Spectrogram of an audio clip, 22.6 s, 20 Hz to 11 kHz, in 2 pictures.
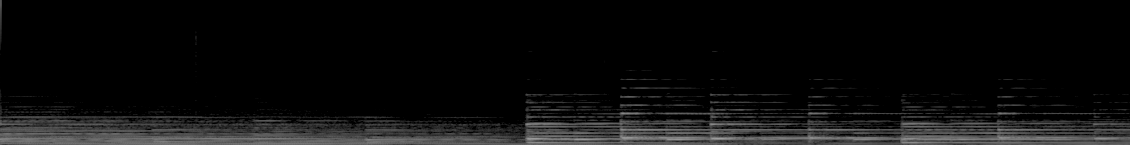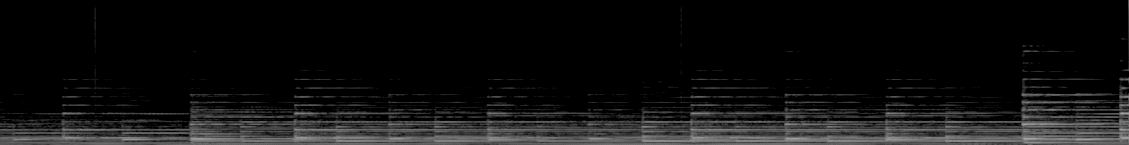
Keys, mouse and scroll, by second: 2.1 shift+d, 4.8 click, 6.8 click, 7.5-8.5 shift+middle drag, 8.5 click, 11.9 drag, 12.5-12.9 scroll up 7, 13.4 drag, 13.8 shift+click, 14.6 shift+click, 15.0 scroll down 5, 16.0 click, 16.9-18.3 shift+middle drag.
